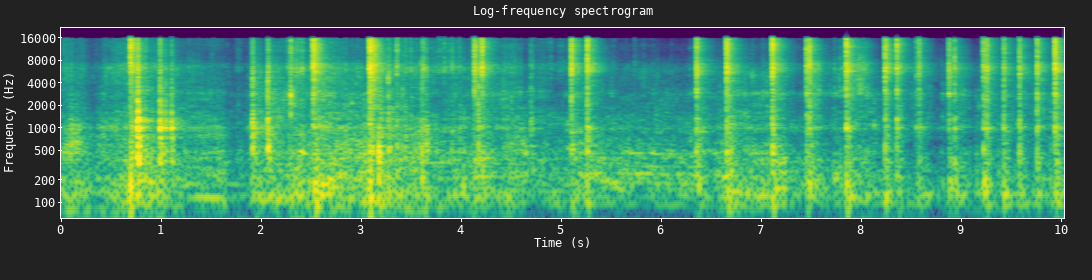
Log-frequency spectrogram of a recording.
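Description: Beyblade Burst spinning tops clashing in a plastic stadium: sharp, irregular clicks as they strike each other and the stadium wall, coming faster in the last few seconds.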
